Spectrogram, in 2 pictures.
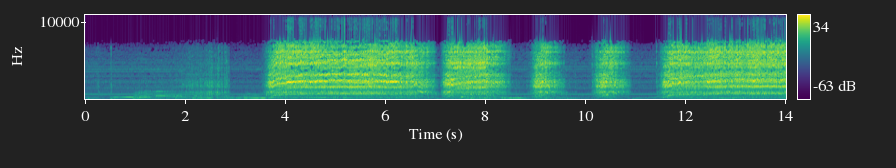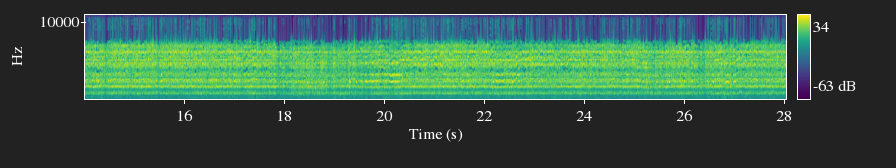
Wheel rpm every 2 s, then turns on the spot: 0, 20, 210, 140, 40, 40, 220, 230, 230, 220, 230, 230, 230, 230.
none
